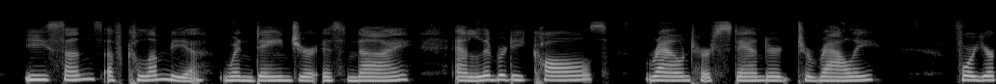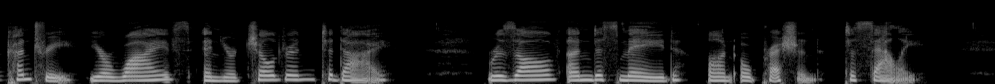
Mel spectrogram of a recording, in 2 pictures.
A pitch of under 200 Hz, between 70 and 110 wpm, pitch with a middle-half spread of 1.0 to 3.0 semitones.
Yes: high, 190 Hz; slow, 95 wpm; narrow, 2.5 semitones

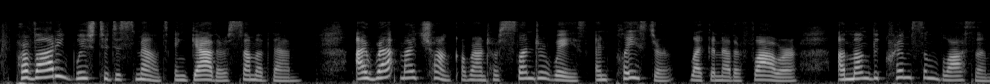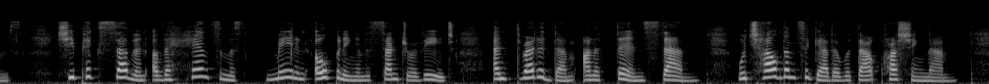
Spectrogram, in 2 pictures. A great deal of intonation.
Yes: wide, 7.2 semitones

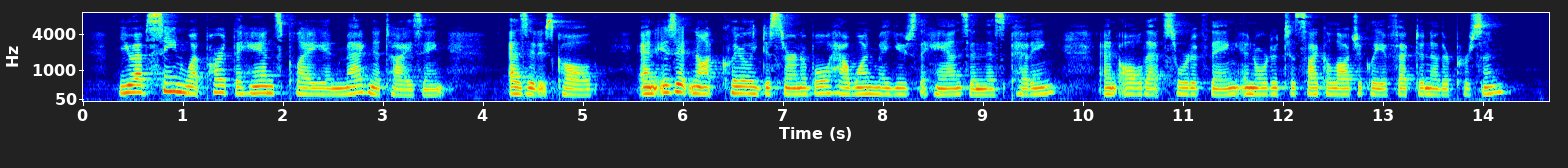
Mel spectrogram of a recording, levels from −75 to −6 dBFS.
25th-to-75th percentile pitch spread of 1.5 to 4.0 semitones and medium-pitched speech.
Yes: narrow, 2.4 semitones; medium, 165 Hz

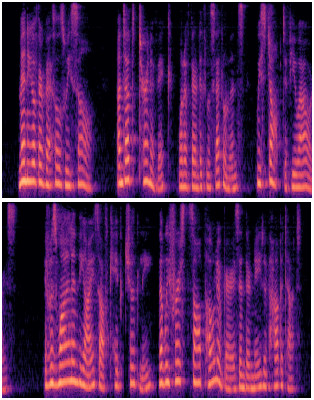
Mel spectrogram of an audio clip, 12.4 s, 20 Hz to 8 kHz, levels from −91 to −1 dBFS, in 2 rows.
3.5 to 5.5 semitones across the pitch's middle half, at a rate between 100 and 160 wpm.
No: average, 5.2 semitones; average, 185 wpm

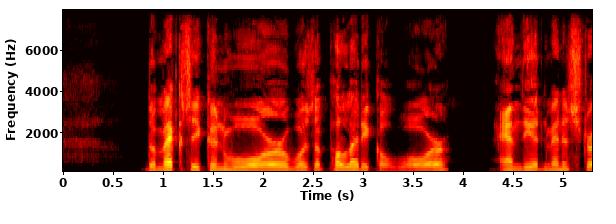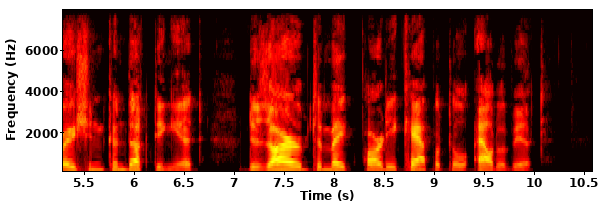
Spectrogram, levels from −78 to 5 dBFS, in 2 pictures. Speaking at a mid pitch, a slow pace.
Yes: medium, 150 Hz; slow, 115 wpm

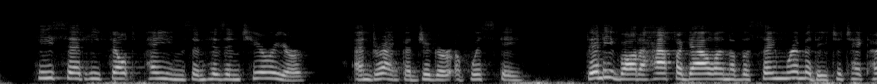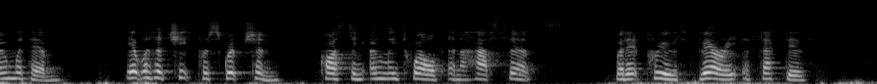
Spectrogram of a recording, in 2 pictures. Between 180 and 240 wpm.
No: average, 155 wpm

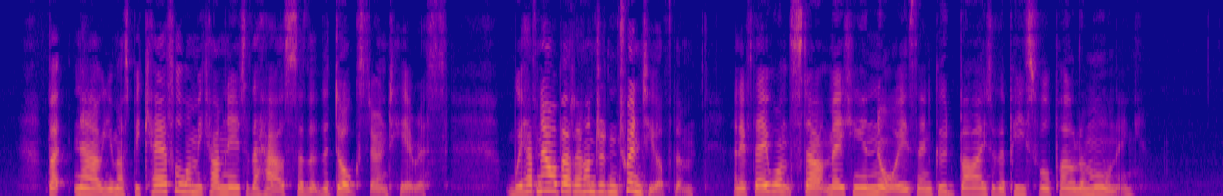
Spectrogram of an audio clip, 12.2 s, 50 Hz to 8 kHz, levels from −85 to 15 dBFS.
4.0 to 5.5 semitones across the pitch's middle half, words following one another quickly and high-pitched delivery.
Yes: average, 4.6 semitones; fast, 225 wpm; high, 225 Hz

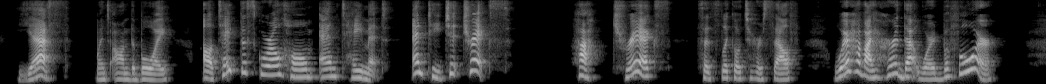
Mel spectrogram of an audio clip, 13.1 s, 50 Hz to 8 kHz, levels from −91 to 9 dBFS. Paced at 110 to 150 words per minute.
Yes: average, 140 wpm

